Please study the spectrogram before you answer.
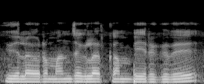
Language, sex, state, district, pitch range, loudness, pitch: Tamil, male, Tamil Nadu, Kanyakumari, 125-130 Hz, -13 LUFS, 125 Hz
